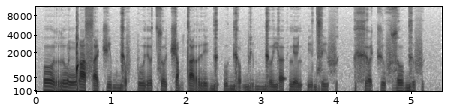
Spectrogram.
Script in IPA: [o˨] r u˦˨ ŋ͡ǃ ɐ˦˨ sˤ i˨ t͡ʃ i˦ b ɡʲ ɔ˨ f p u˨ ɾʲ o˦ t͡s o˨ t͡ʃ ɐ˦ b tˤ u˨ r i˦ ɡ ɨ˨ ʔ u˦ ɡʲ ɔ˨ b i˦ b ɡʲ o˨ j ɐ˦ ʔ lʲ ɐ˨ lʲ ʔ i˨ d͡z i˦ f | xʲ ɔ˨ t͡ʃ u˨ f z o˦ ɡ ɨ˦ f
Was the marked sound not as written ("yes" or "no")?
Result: yes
